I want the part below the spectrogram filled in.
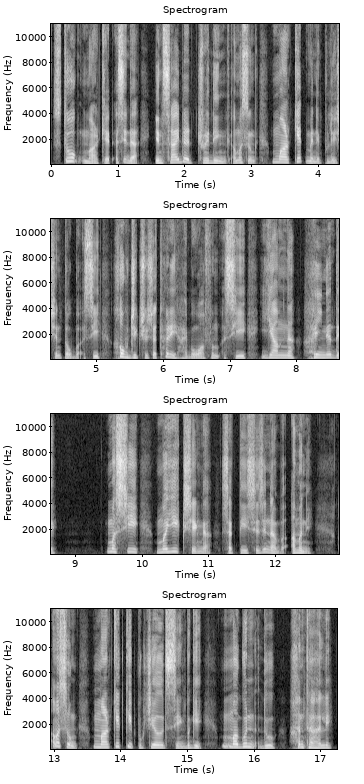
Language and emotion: Manipuri, disgusted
